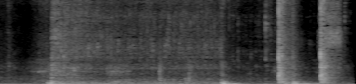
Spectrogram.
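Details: Washing machine after replacing its faulty door lock: soft steady rush of incoming water with a few clicks and drum knocks, inlet fill running normally.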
